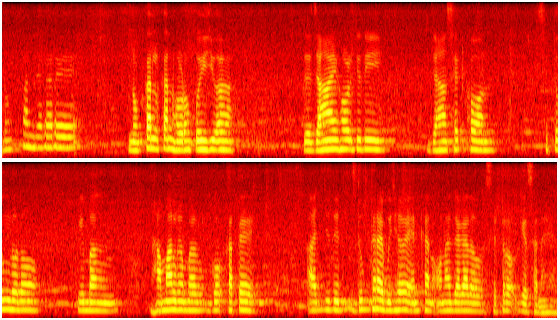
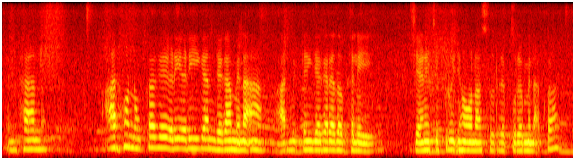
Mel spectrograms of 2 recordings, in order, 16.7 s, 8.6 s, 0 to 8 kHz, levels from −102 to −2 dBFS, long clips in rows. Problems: none marked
